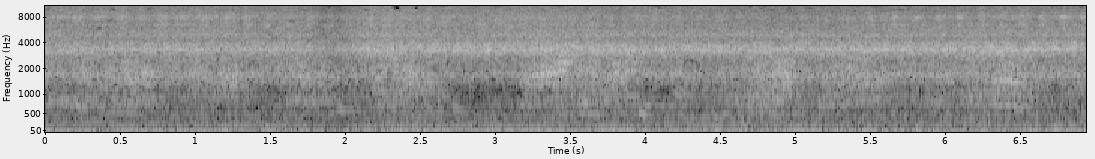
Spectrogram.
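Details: Echoing forest chorus of male cicadas, a sound said to display their strength: a sustained, sizzling high-pitched whine with a short dip in loudness near the start, then steady.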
